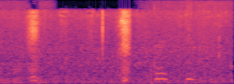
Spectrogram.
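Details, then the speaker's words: African wild dogs in a habituated pack, sneezing during a social rally event: two short, sharp, unvoiced sneezes followed by faint soft whimpers. "And sometimes the dogs make these strange sounds. It is really odd. The sounds they make are unvoiced, kind of like sneezes."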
